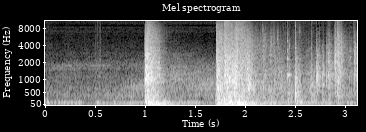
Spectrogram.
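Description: A blade swings and smashes into wooden boards with a loud crash.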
